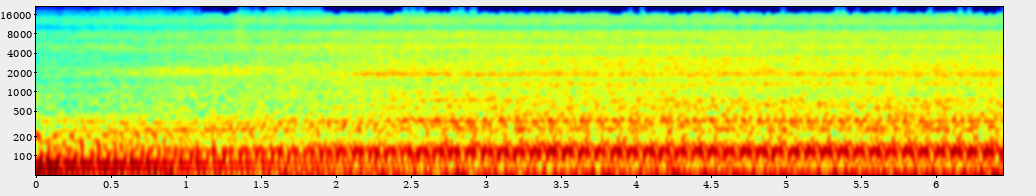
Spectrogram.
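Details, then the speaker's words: Possibly 2008 Mercedes CLK63 AMG, M156 6.3L V8, first cold start after new PCV, coils, injectors, valve cover gaskets and fresh oil: smooth, even idle with steady low hum, no startup taps or rattle, so no cam phaser issue. "running like a sewing machine no Taps on Startup which is nice that means there's no uh phaser cam phaser issue or rattle or anything like"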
